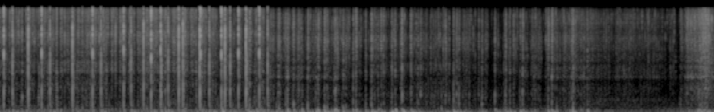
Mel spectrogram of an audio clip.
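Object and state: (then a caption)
Plastic bubble wrap being popped. Fingertips squeeze and crumple a large sheet of clear plastic bubble wrap, popping its air-filled bubbles in a fast series of sharp, bright snaps over a crinkling rustle. The pops come densely at first, then thin out and soften, ending in a brief swell of crinkling noise.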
